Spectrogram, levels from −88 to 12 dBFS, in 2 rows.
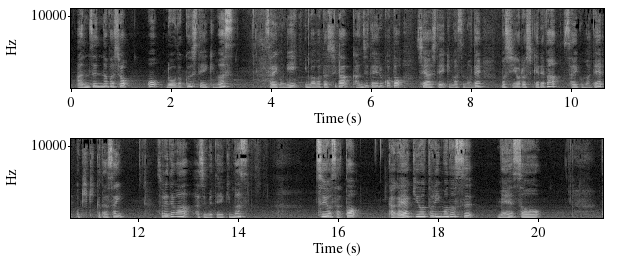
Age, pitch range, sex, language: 40-59, 185-225 Hz, female, Japanese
